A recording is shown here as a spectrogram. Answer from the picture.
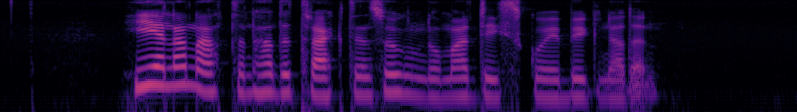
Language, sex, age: Swedish, female, 18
